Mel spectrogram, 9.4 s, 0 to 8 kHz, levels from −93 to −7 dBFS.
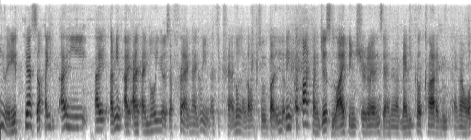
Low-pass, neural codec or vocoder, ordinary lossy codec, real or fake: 7.2 kHz; codec, 16 kHz in and 24 kHz out, 0.6 kbps, FireRedTTS-2 codec; none; fake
